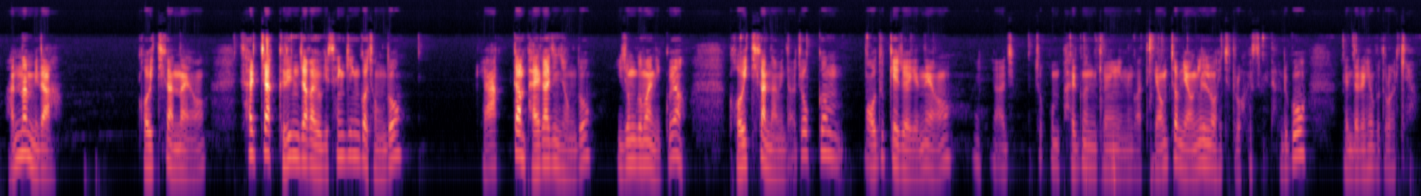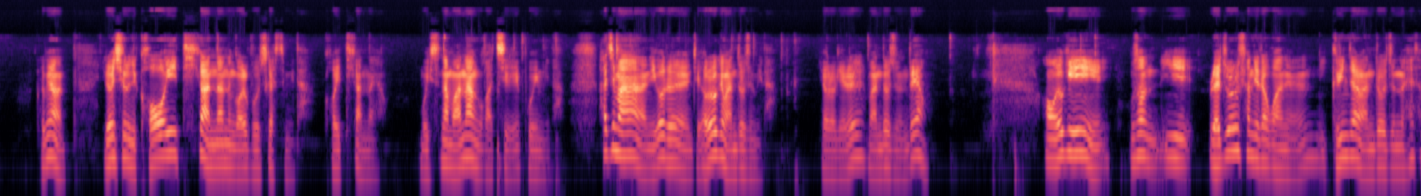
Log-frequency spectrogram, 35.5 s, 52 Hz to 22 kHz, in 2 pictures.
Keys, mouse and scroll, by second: 2.8 click, 4.5 click, 4.5 space, 5.1-9.2 drag, 10.0-10.7 drag, 12.7 click, 13.5 1, 14.3 Return, 15.1 click, 15.2 Return, 15.2 1, 16.7 click, 20.4-23.2 drag, 21.5 Return, 21.5 1, 24.5 space, 25.9 right click, 25.9 click, 25.9 space, 26.1 w, 27.1 alt+middle click, 27.5 right click, 27.5 click, 27.5 w, 27.5 space, 28.5-29.5 drag, 31.2 click.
